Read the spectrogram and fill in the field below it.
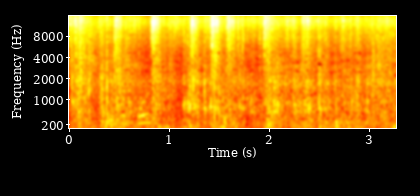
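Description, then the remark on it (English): Hooves clip-clop steadily on a hard surface as a group of unladen mules runs by, the quick overlapping beats fairly loud, with voices murmuring underneath. “Well, these are mules, I think. They're mixed with a horse and a donkey.”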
